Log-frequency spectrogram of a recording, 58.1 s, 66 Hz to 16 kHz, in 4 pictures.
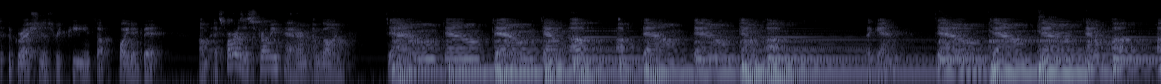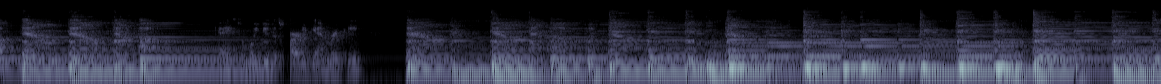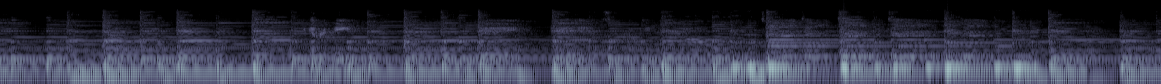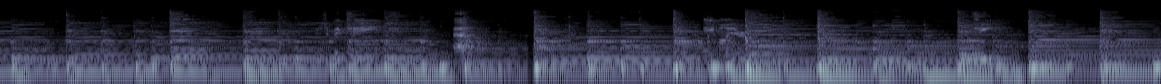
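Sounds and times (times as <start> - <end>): acoustic guitar strumming: 2.2 - 58.0.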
